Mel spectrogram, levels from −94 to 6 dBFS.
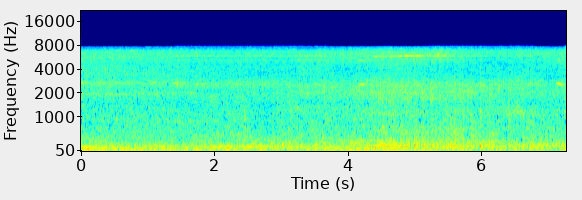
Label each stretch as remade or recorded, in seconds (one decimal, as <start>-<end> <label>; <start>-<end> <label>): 0.0-1.4 recorded; 1.4-3.7 remade; 3.7-5.2 recorded; 5.2-6.8 remade; 6.8-7.3 recorded

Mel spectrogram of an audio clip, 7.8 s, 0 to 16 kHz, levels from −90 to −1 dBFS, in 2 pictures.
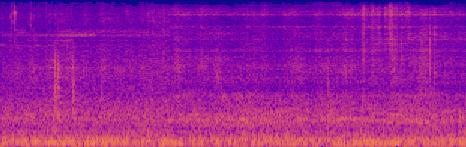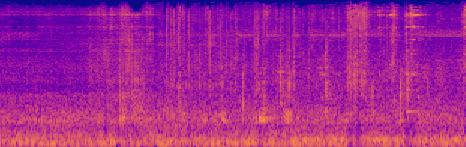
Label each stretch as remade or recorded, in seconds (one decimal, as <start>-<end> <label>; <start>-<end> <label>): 0.0-1.4 recorded; 1.4-5.2 remade; 5.2-7.8 recorded

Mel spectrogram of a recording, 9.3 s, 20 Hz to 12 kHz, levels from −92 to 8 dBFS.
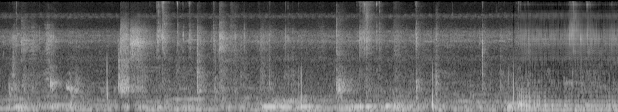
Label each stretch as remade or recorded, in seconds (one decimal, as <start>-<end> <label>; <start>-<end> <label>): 0.0-7.8 recorded; 7.8-9.3 remade

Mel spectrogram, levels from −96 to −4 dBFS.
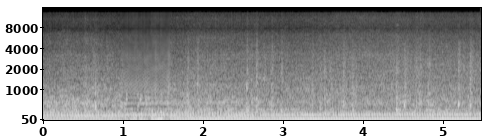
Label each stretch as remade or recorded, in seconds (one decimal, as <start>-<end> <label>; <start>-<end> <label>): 0.0-1.0 recorded; 1.0-1.6 remade; 1.6-5.5 recorded

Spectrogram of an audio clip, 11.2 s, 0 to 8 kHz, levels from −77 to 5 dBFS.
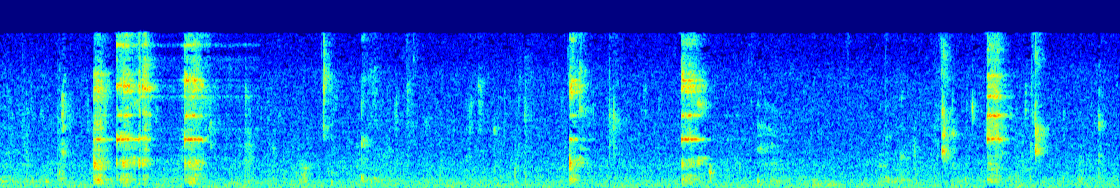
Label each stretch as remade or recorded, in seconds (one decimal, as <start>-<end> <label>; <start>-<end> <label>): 0.0-1.4 recorded; 1.4-2.6 remade; 2.6-11.2 recorded

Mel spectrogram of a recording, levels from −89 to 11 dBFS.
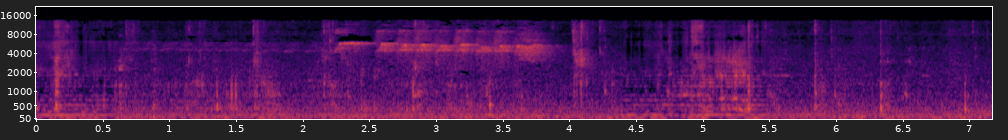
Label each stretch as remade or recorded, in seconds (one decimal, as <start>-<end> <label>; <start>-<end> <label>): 0.0-0.6 remade; 0.6-4.4 recorded; 4.4-5.5 remade; 5.5-7.2 recorded

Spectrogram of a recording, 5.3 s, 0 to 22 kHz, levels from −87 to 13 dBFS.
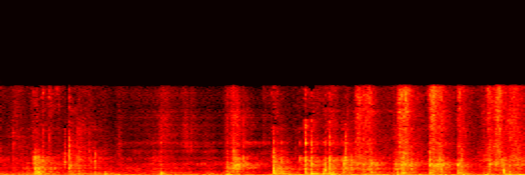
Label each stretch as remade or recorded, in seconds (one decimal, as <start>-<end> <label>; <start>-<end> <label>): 0.0-1.2 recorded; 1.2-2.7 remade; 2.7-5.3 recorded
